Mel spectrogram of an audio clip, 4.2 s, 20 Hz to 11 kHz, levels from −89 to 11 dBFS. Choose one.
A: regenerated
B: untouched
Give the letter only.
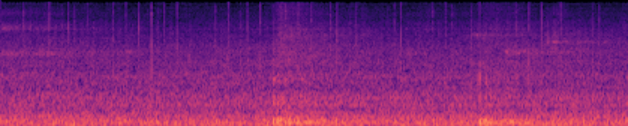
A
